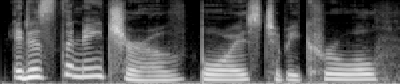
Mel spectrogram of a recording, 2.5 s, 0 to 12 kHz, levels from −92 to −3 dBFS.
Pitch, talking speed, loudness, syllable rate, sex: 225 Hz, 215 wpm, -17 LUFS, 4.9 syllables/s, female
